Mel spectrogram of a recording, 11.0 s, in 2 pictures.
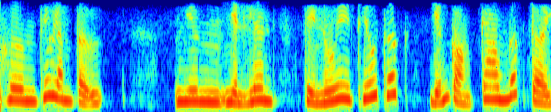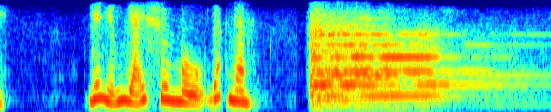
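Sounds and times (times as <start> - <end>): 
speech: 0.1 - 1.1, 1.8 - 5.6, 6.4 - 9.4
temple bell struck near a mountain monastery, carried on the wind: 8.6 - 11.0.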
